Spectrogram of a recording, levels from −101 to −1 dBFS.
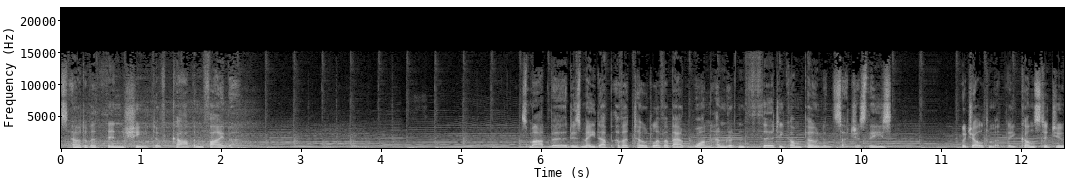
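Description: At 10.85 s, repeated frames: a 46.4 ms compressed block, pointing to two frames, is decoded twice more, so the sound stutters and runs 92.9 ms longer.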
